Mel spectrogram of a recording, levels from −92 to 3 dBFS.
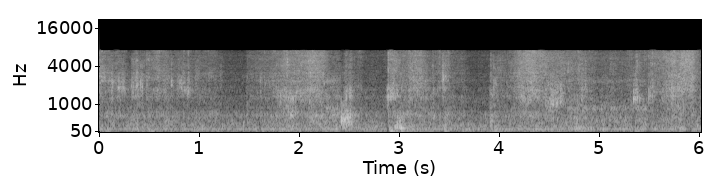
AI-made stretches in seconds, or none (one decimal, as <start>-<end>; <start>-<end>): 0.0-4.4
